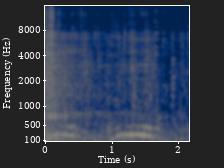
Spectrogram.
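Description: Pigeons on a farm, including female Red Neck Budapest birds, give a few soft, faint coos with a quiet background hum.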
